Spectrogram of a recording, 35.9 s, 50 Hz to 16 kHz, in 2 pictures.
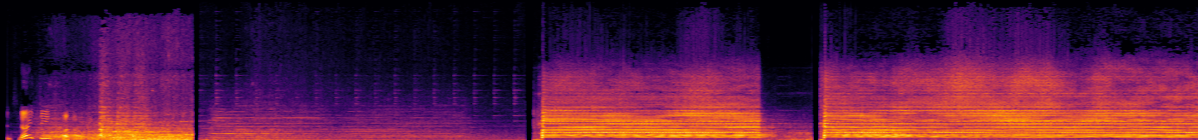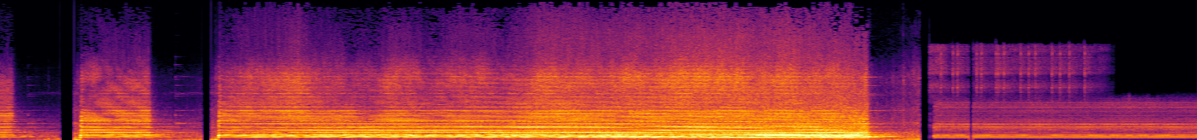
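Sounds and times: locomotive air horn blasts: 0.3s - 7.1s, 8.0s - 20.6s, 21.2s - 35.9s.

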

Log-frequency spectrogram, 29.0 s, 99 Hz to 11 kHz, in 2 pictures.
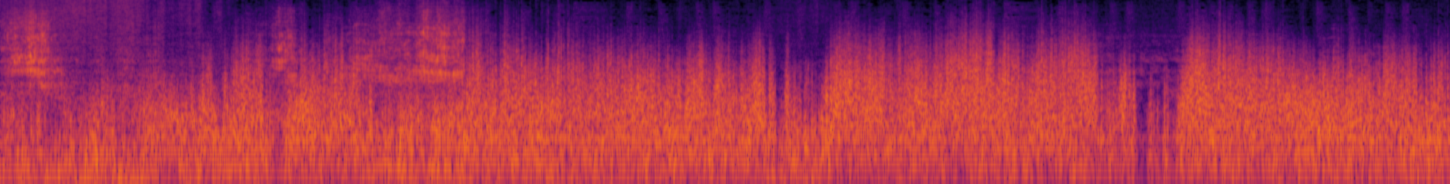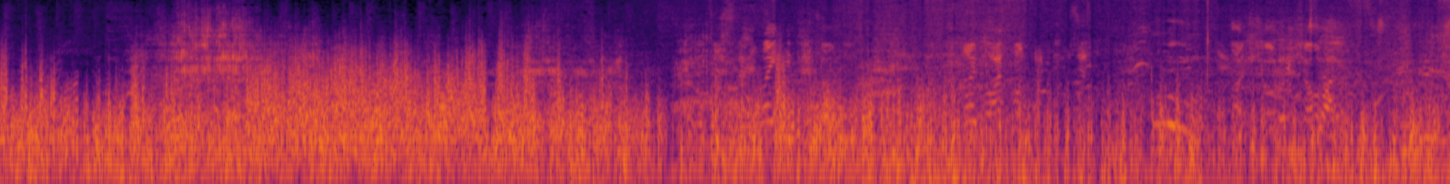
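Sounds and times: motocross bike engines: 0.0s - 29.0s
wind buffeting microphone: 0.0s - 29.0s.

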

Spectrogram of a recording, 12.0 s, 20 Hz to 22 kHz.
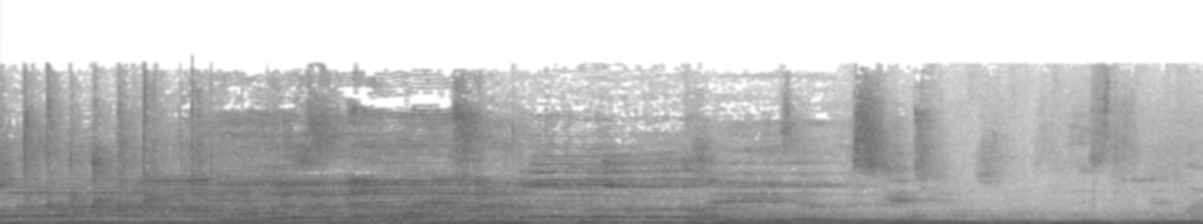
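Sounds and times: group singing along: 0.0s - 9.8s
woman singing lead vocals: 0.0s - 9.8s.

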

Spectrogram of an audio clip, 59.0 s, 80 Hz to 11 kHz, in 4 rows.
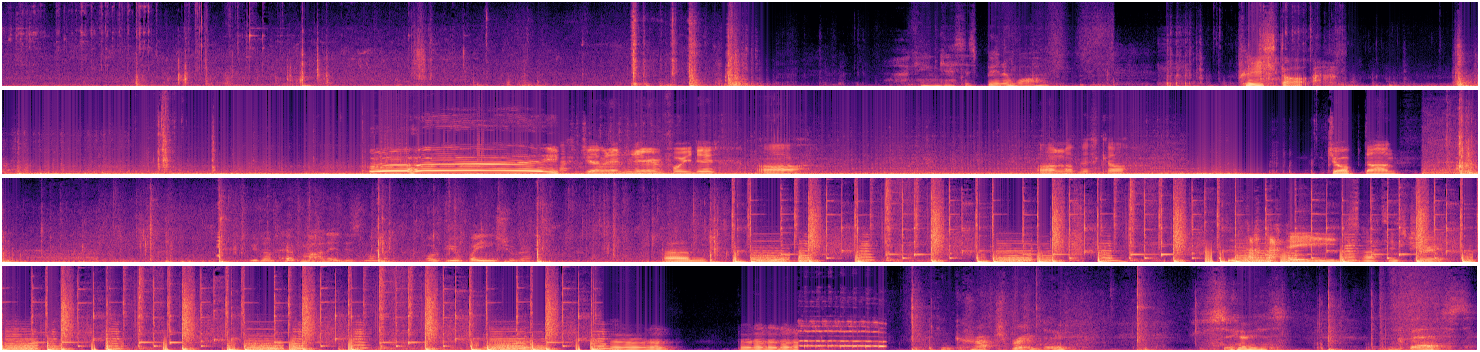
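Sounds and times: keys jangling: 0.0s - 3.0s
outside rumble: 12.4s - 28.0s.

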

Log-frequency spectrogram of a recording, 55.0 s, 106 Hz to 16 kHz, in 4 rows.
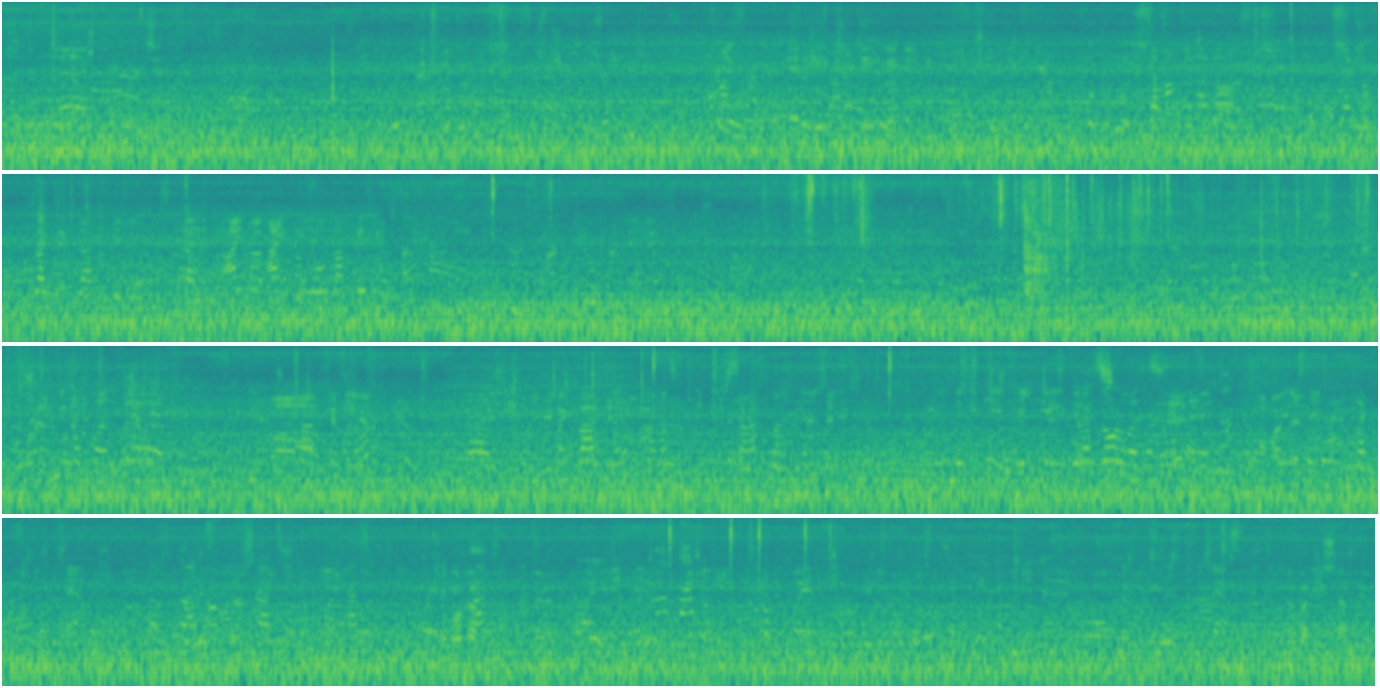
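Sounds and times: airplane cabin engine roar: 0.0s - 55.0s.

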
